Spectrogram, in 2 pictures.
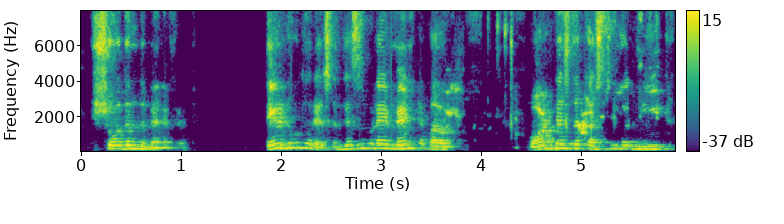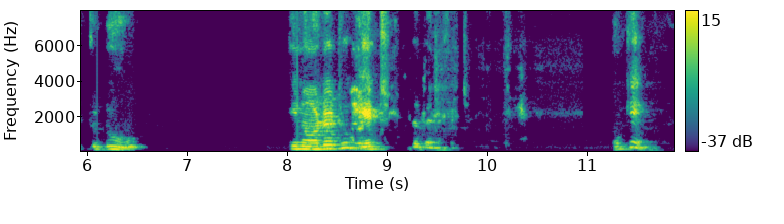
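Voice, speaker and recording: With a dark, mellow tone and a high pitch for a man, he speaks at a moderate pace with lively intonation and long, frequent pauses. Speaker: entrepreneur and startup mentor. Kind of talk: Q&A in an online workshop.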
